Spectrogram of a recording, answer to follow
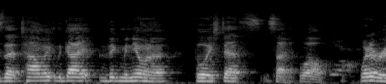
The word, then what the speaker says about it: Mignogna: well immune to this pronounced just like lasagna so well in a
